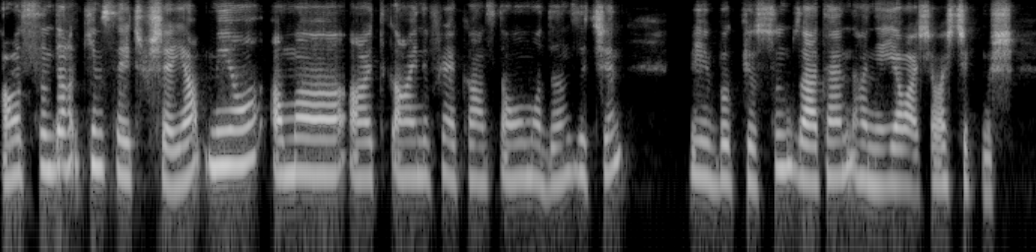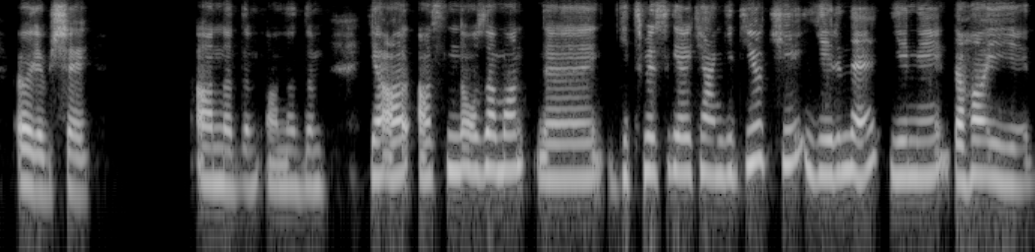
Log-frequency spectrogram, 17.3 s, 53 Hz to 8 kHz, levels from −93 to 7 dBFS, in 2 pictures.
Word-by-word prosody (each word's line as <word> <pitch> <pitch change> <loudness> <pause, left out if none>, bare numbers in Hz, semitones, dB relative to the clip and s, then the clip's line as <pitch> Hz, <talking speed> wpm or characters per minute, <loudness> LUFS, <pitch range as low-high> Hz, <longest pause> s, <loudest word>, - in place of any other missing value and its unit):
aslında 275 +4 +1
kimse 280 -4 +2
hiçbir 230 0 -1
şey 200 -1 +6
yapmıyor 295 +6 +4
ama 250 0 +4
artık 235 0 -3
aynı 235 0 -2
frekansta 225 -2 -8
olmadığınız 225 +1 -7
için 255 - -2 0.5
bir 230 -3 -5
bakıyorsun 225 +5 -3
zaten, 235 +2 +1
hani, 210 -4 -5
yavaş 200 -3 +1
yavaş 210 -2 0
çıkmış 185 - +2 0.3
öyle 195 -4 +4
bir - - -3
şey. 175 -2 +3 0.9
Anladım, 200 0 -2
anladım. 195 - -8 0.4
Ya, 240 0 +3
a 240 - +4
aslında 260 +3 0
o - - +2
zaman, 270 +1 +1
eee, 230 0 -1 0.2
gitmesi 255 +2 -1
gereken 255 -1 0
gidiyor 295 +7 0
ki 310 +2 -2
yerine 250 +2 +1
yeni, 240 +5 -2
daha 240 +2 +4
iyi, 210 - -5
235 Hz, 130 wpm, -23 LUFS, 215-260 Hz, 0.9 s, şey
